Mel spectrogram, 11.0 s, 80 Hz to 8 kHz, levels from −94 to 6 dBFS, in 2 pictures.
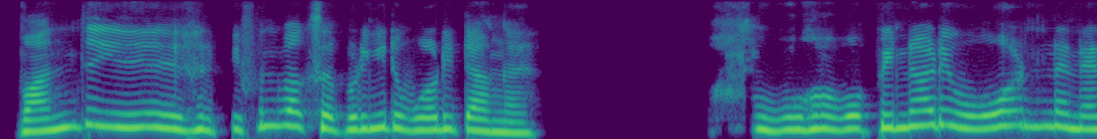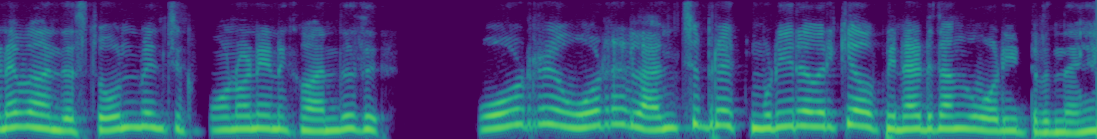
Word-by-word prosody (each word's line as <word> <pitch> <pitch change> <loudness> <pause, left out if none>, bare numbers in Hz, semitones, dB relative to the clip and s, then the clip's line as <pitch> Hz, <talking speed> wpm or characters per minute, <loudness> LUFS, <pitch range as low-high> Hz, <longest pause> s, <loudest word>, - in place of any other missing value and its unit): வந்து 245 +9 +1 0.7
டிஃபின் 275 +6 -4
பாக்ஸ 265 -3 0
பிடுங்கிட்டு 235 +3 +1
ஓடிட்டாங்க. 215 -4 +1 1.4
ஓ! - - +2 0.2
அவ 230 +1 +2
பின்னாடி 280 +5 +2 0.2
ஓடின 275 -1 -1
நினைவு 260 +3 +1
அந்த 215 -3 +1
ஸ்டோன் 225 +4 +1
பெஞ்ச்க்கு 235 -6 -3
போனோனே 235 +2 +1
எனக்கு 220 -2 -2
வந்தது. 225 +3 0 0.6
ஓடுறேன், 305 +1 -1
ஓடுறேன் 295 +1 -1
லஞ்ச் 245 +4 0
பிரேக் 290 -2 -3
முடியிற 275 +3 +1
வரைக்கும், 270 +2 0
அவ 265 - -2
பின்னாடி 230 0 +2
தாங்க 235 0 +2
ஓடிட்டு 205 -3 -2
இருந்தேன். 185 +2 +1
240 Hz, 150 wpm, -22 LUFS, 220-275 Hz, 1.4 s, ஓ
